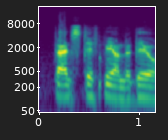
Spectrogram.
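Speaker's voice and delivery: put-on whisper. Whispering a threat to a character while squeezing his hand: whispering in character. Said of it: "lean in and whisper".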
